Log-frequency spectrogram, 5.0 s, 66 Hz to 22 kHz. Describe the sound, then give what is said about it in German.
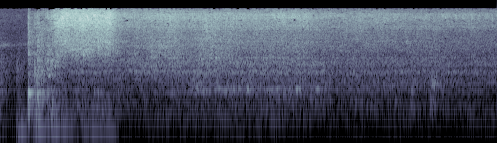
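About 2 litres of water gush loudly into a large, wide pot for about a second, then settle into a steady, softer rushing hiss as it keeps flowing. No one speaks. “So, na gut, das haben wir großen weißen, äh, weißen, großen weiten Topf und ungefähr 2 Liter Wasser.”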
